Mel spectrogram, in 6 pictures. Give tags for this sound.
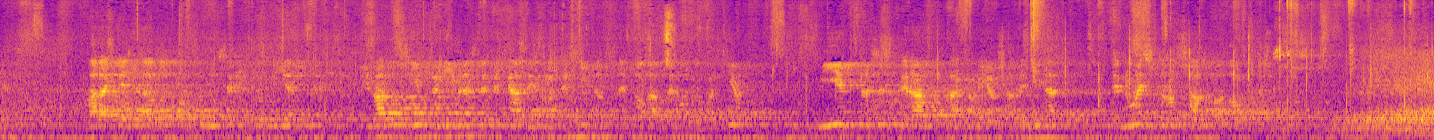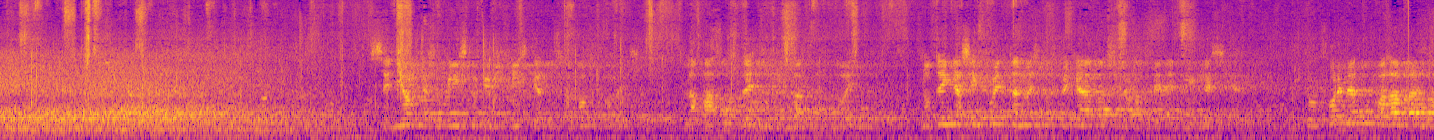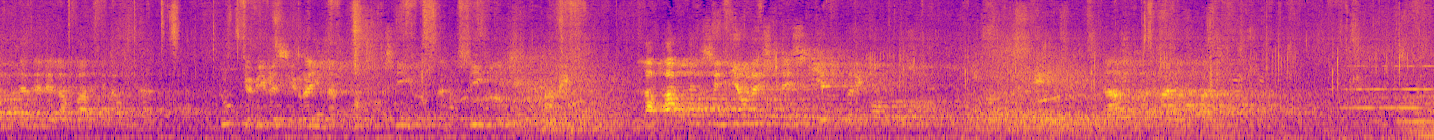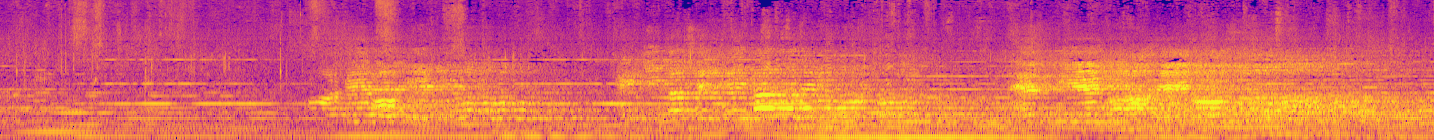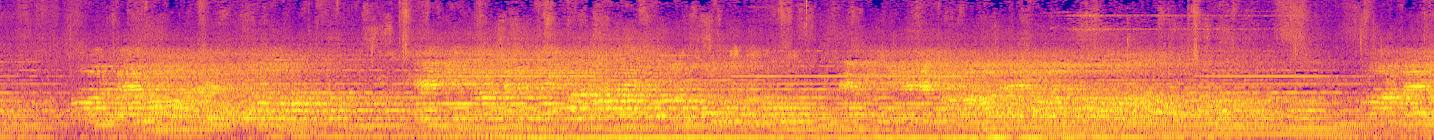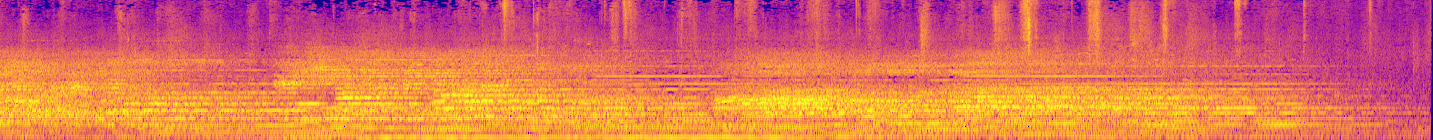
chanting; church; sevilla

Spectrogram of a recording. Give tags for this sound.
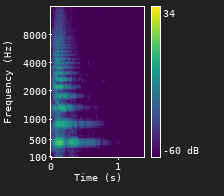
multisample; midi-note-69

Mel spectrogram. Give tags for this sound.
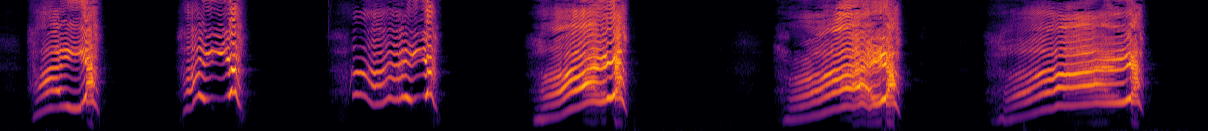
english; female; fighting; vocal

